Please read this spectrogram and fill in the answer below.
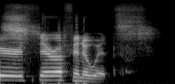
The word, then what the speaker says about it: Serafinowicz: Peter Serafinowicz.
